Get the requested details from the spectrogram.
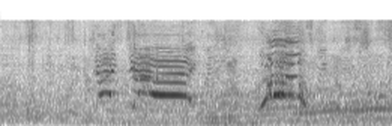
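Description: Young men shout across an open field in the distance.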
